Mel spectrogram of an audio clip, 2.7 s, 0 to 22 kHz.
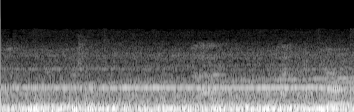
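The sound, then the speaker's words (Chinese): Metro Line 1 train bound for Fujin Road, a steady, loud rumble of the moving carriage with a faint constant hum running through it and no break in the noise. “欢迎乘坐1号线，本次列车开往富锦路。”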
